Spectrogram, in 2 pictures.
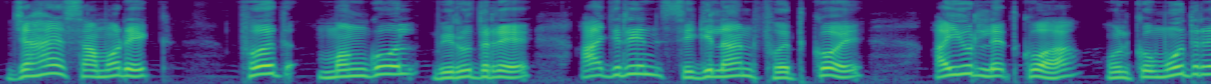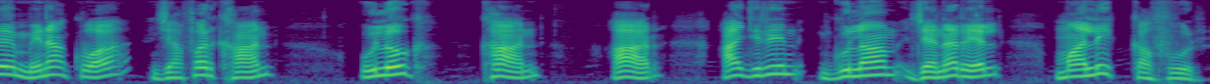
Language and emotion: Santali, neutral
